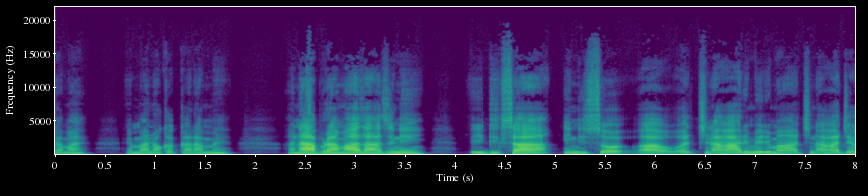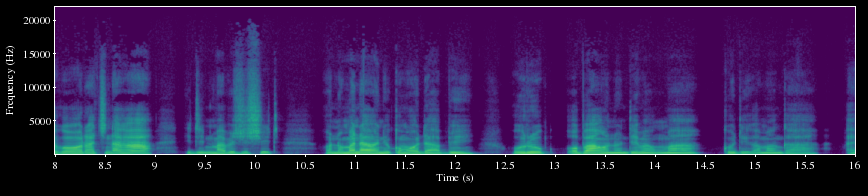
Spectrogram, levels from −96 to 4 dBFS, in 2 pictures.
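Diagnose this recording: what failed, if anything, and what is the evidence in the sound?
Nothing failed in this recording, and the sound gives no evidence of a fault at any stage.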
